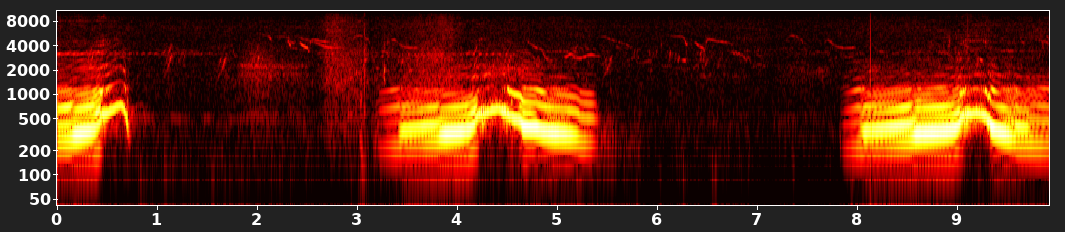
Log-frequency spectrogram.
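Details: At sunrise, about 6:30 AM on 5 June 2017, on a drive at Djuma Game Reserve, a spotted hyena gives drawn-out, rising-then-falling contact hoots about every four seconds, answering a distant hyena whooping back towards the mountain.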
